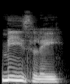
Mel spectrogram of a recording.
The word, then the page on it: measly: British English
